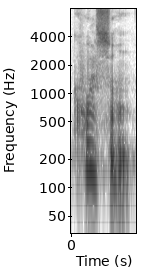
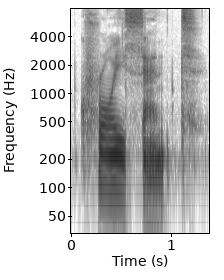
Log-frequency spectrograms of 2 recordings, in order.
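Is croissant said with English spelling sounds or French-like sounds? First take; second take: French-like; English spelling. First: It is said with French-like sounds. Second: It is read with plain English spelling sounds. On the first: "the native English speaker pronounces it croissant" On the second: "if you read it and try to pronounce it phonetically"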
